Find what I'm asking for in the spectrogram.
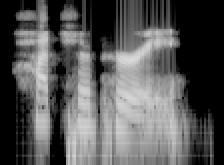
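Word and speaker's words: khachapuri: Well, it starts with a K, but this blog here says it's pronounced Hachapuri.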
